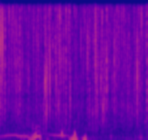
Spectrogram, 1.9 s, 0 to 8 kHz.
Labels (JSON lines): {"label": "biophony, cascading saw", "recorder": "SoundTrap 600 or HydroMoth"}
